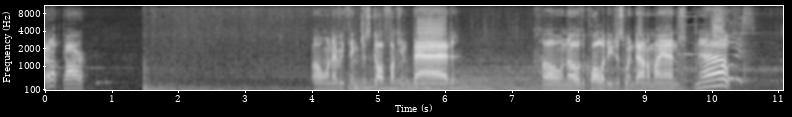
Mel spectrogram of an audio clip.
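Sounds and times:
steady rain: 1.5s - 5.3s
low rumble: 1.5s - 9.8s.

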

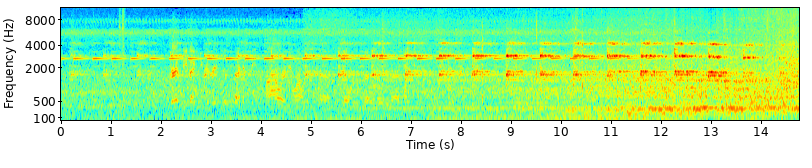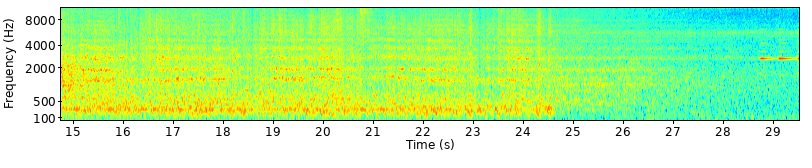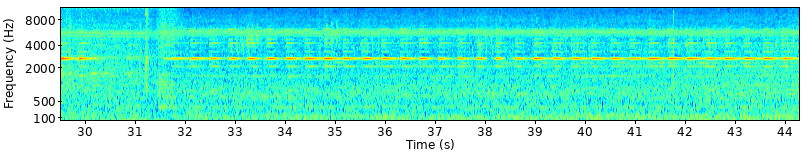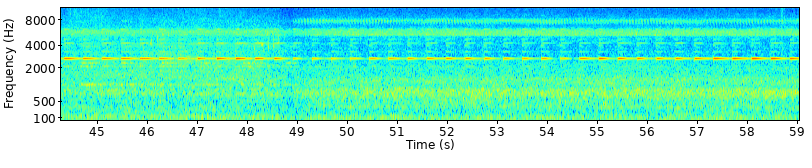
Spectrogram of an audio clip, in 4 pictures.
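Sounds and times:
crossing warning bell ringing: 0.0s - 59.0s
train wheels rumbling on rails: 0.0s - 59.0s.

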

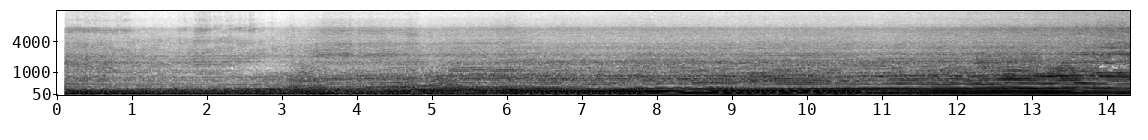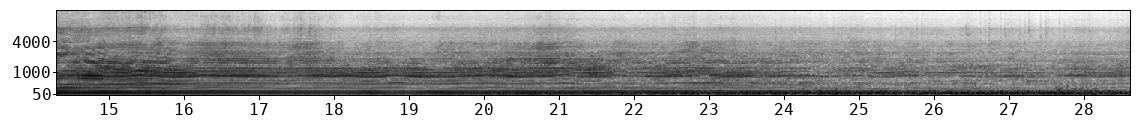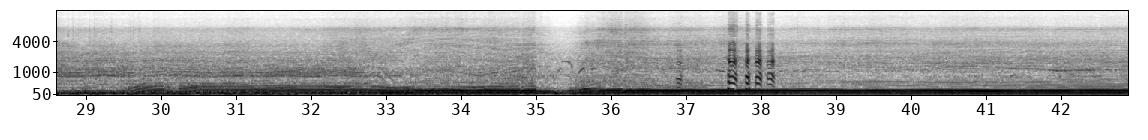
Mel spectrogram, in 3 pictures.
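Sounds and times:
atv engines revving: 0.1s - 42.9s
quads churning through mud: 0.1s - 42.9s.

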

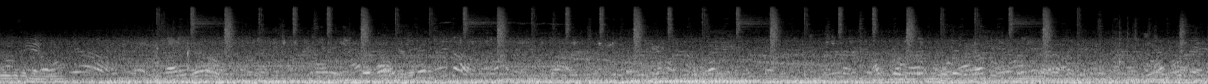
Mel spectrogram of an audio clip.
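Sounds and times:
traffic rumble: 0.0s - 12.0s
voices: 0.0s - 12.0s
motorcycles idling: 1.6s - 12.0s
music with crisp beat: 1.6s - 12.0s.

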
